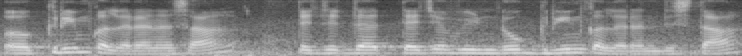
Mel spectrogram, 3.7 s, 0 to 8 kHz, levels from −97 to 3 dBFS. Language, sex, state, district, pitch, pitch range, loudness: Konkani, female, Goa, North and South Goa, 175 Hz, 150-185 Hz, -15 LUFS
